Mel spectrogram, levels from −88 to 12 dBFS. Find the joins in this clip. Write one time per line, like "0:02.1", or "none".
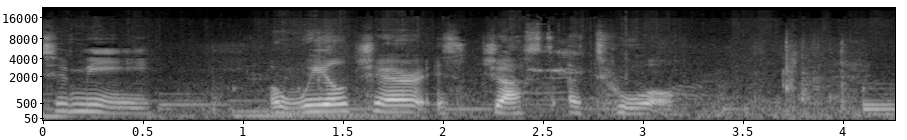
none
